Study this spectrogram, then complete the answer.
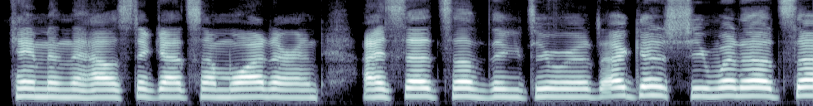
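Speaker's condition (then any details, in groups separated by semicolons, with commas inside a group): Primary lateral sclerosis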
